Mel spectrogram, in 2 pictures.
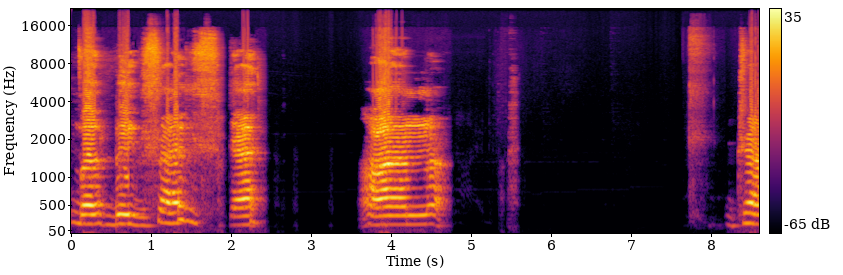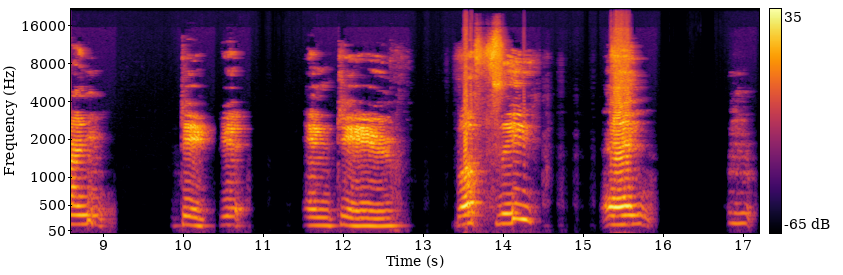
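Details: Slow, halting speech in a speaker who self-reports cerebral palsy; whether their speech is affected by it is not stated.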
